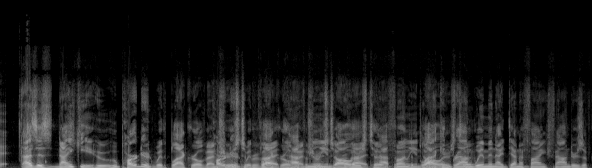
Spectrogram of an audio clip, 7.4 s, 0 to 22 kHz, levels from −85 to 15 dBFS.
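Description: From 2.65 s to 5.95 s a doubled audio track appears: a second full-band copy of the speech trails about a second behind, roughly 5 dB quieter, starting and stopping abruptly with no decay. It likely comes from a slower second capture path. On a spectrogram, each speech pattern repeats, shifted and slightly fainter.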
